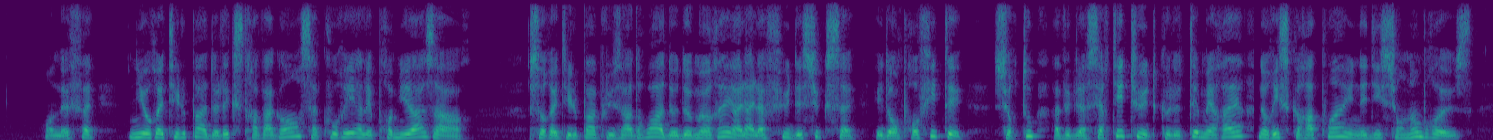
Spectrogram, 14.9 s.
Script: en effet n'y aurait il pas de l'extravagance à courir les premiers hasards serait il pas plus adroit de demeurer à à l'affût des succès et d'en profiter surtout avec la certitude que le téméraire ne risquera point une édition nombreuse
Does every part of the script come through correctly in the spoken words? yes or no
yes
